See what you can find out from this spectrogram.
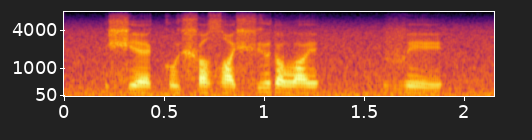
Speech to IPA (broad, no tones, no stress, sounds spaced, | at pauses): xʲ æ k o xʲ ɯ zˤ a xʲ ɯ ɾ ʏ lˠ e | v e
